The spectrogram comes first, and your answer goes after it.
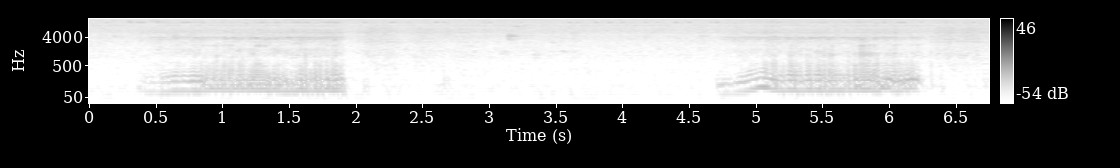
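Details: Uno, a dog, snoring heavily: two drawn-out, gravelly snores of about one and a half seconds each, with quiet breathing between them.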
